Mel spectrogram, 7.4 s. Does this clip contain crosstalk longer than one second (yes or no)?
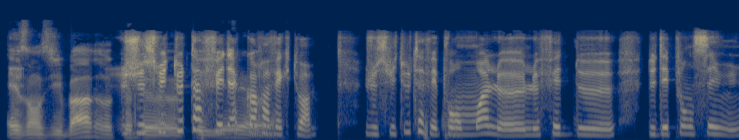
yes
